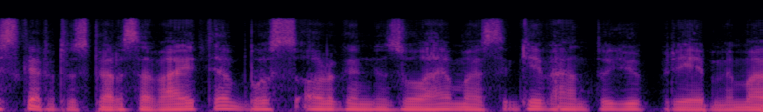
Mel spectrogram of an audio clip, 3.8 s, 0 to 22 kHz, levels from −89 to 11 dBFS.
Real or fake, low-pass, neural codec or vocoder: fake; 10.8 kHz; codec, 16 kHz in and 24 kHz out, 0.6 kbps, FocalCodec, streaming, 2048 codes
